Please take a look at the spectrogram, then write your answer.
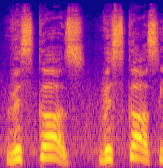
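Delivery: व्हिस्कर्स said with the r silent, ending in -kuhs. Shown as a demonstration. Teacher showing students the silent r, व्हिस्कर्स as "viskuhs". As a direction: drop the r in व्हिस्कर्स. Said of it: "आर silent है".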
